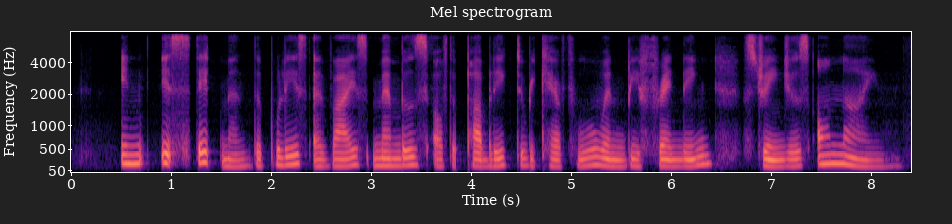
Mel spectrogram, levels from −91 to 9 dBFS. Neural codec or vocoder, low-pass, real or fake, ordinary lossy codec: codec, 16 kHz, 0.9 kbps, LongCat-Audio-Codec; 7.2 kHz; fake; none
